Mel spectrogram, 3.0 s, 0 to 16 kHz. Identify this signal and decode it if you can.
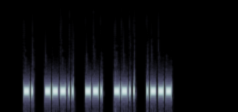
Morse code, heard as a keyed tone, about 52 wpm, spaced as for 36 wpm, 700 Hz. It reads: N8GZJ
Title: USA Call Signs - 5 Characters - 2x Character Spacing - 50wpm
